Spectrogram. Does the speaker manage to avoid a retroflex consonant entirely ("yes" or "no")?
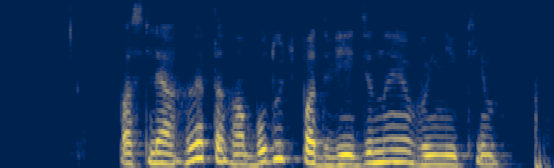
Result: yes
